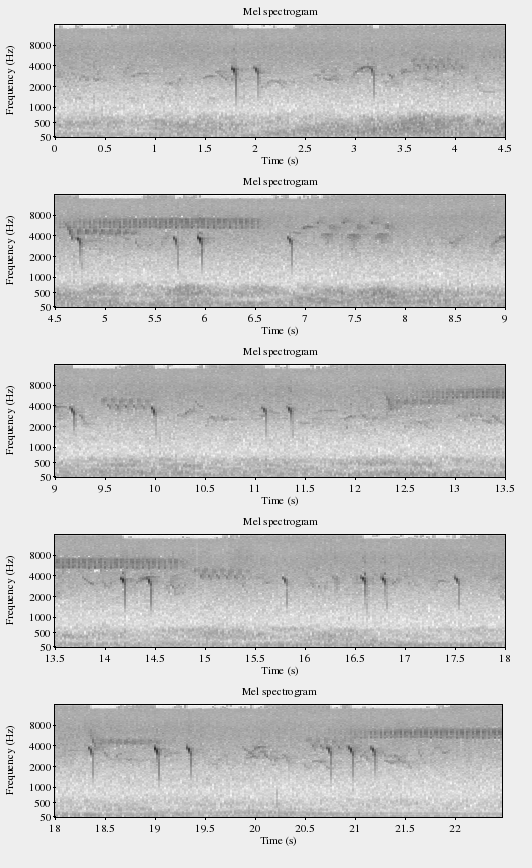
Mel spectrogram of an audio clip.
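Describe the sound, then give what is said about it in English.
Wild birds call with scattered short, high chirps, some in quick pairs or bursts, repeating throughout over a steady low rumble of background noise. No one speaks. “I think it's a new bird.”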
